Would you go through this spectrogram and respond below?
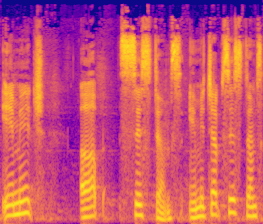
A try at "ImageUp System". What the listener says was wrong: System. No S. ImageUp System. No S on the end.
